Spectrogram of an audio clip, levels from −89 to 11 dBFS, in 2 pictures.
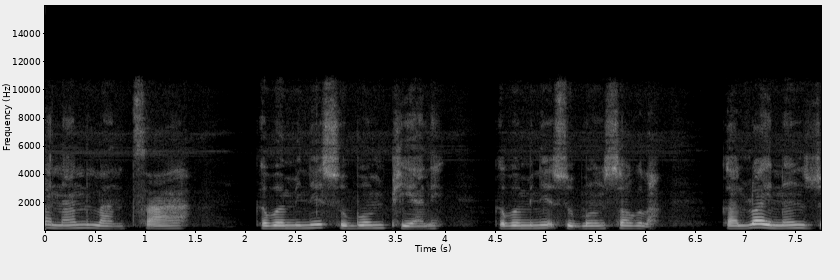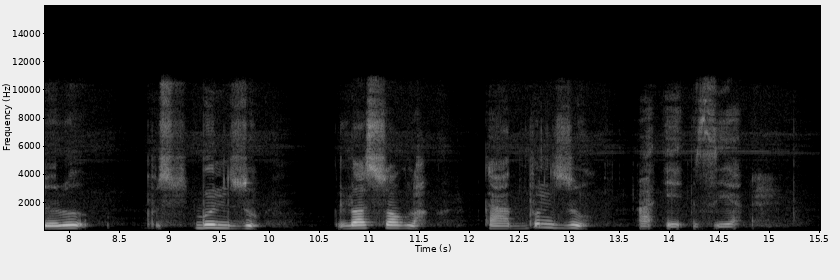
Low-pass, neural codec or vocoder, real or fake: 10.8 kHz; none; real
